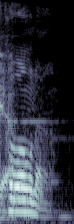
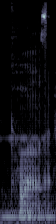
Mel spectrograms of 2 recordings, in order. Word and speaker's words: Kelowna: The city is Kelowna. Kelowna, okay.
